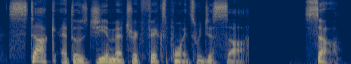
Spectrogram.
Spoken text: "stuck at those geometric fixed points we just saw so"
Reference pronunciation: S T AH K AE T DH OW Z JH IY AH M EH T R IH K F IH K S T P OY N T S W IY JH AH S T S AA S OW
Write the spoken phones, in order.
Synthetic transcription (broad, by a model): S T AH K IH T DH OW Z JH IY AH M EH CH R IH K F IH K S P OY N T S W IY JH AH S T S AA S OW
